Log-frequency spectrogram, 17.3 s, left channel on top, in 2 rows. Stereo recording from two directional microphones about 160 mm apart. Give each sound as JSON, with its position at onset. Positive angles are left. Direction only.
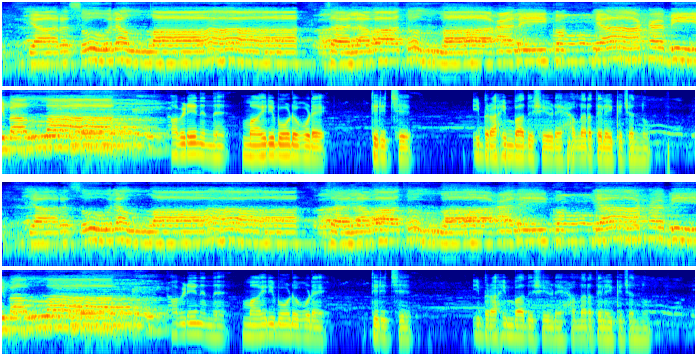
{"t": 0.3, "sound": "mantra", "side_deg": -5}
{"t": 10.8, "sound": "speech", "side_deg": 40}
